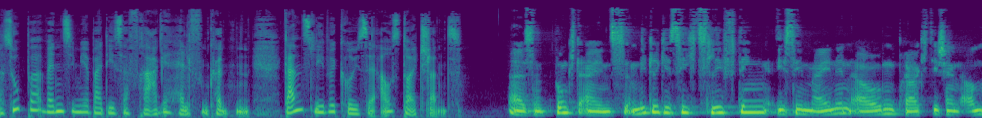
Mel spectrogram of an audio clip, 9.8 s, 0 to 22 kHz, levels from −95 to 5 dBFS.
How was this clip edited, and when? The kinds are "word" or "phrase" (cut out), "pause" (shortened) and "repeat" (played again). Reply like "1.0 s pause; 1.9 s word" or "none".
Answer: none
